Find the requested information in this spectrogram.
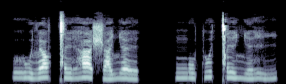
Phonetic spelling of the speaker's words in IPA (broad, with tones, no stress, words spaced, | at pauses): ɦu˧˩lʲa˥˧lˠǀe˧ ɦa˥˧ʃa˩˧ʎɛ˧˩e̯ | ŋo˧˩tʷe˥ ǀe˧ ʎe˩˧ɦi˩˧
